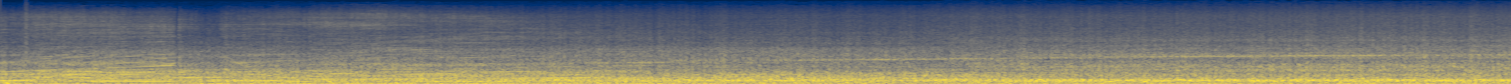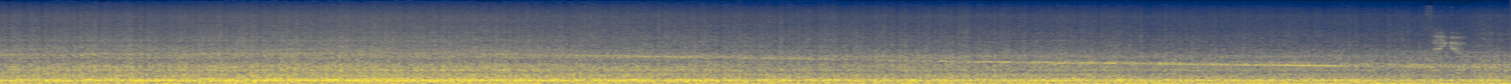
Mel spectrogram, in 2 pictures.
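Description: Sports car engine and road noise heard from inside the cabin on a hard acceleration run. The revs climb in quick steps through the first couple of seconds, then settle into a loud, steady high-speed drone, with a whine that rises slowly to a peak about halfway through and falls away toward the end as the car slows.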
